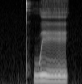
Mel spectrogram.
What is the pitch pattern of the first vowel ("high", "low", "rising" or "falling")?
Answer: low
